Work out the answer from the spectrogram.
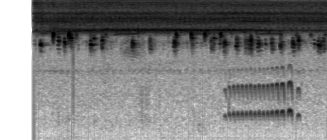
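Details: A tropical screech owl (Megascops choliba) in rural Araçatuba, São Paulo, Brazil, gives a quick, low purring trill of rapid even notes near the end, under a steady high hiss of insects.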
